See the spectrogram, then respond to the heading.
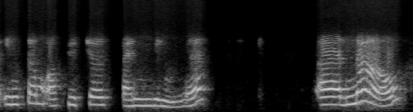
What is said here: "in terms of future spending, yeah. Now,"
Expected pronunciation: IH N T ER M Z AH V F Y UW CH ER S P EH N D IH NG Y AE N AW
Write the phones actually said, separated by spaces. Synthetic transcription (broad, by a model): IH N T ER M AH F Y UW CH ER S P EH N D IH NG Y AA N AW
